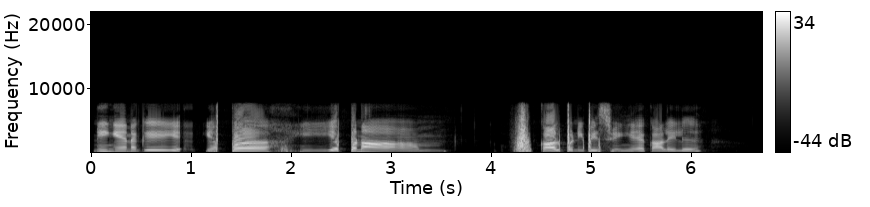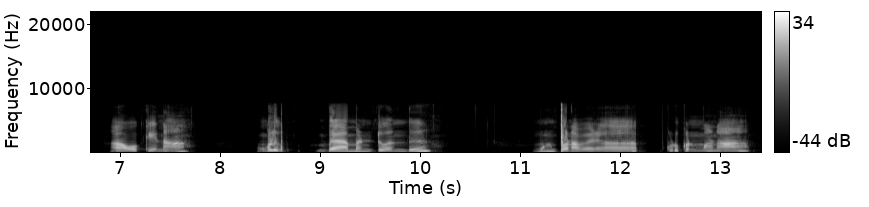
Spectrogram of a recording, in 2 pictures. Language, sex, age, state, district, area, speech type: Tamil, female, 30-45, Tamil Nadu, Madurai, rural, spontaneous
